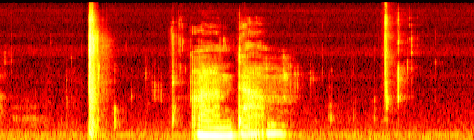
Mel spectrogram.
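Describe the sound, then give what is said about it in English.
Wet mouth noises of someone chewing and swallowing a lolly: a few sharp sucking clicks spaced apart, with a short murmured voice in the middle, fairly quiet overall. “So we were like demonstrating on the lollies like this, like.”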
